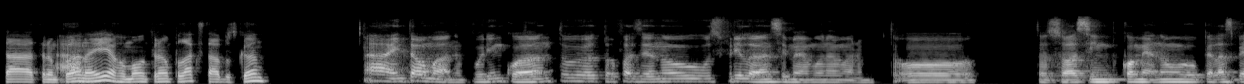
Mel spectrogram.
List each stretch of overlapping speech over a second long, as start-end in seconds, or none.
none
